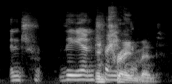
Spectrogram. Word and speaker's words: entrainment: Entrainment.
